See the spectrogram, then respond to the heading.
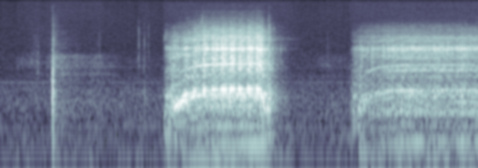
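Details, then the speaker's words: Rieco-Titan truck camper jack head with the suspected-bad motor swapped for a spare, run without the leg attached: two short bursts of smooth, even, high-pitched whir with steady pitch, no grinding, nice and quiet, sounding just like the good jack; normal jack motor run after repair. "nice and quiet sounds just like this one"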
